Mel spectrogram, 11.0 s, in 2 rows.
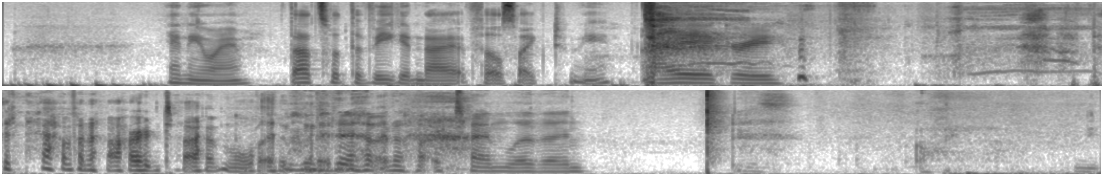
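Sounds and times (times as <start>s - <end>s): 
speech: 0.8s - 4.4s, 5.1s - 8.6s
laughter: 3.2s - 8.1s
hand clap for audio sync: 9.0s - 9.3s.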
